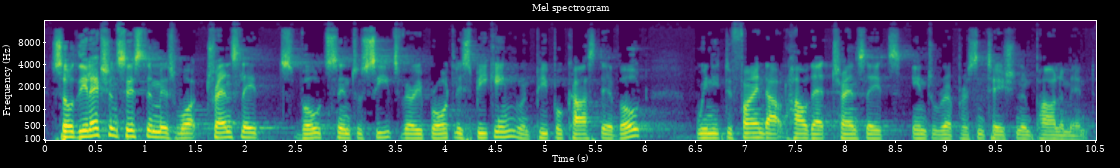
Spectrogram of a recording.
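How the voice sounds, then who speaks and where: A man from Denmark giving measured, formal opening remarks at a public lecture, with careful phrasing and the odd self-correction. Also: medium pitch, fairly even intonation. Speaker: speaker introducing a public lecture. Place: lecture hall. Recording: reverberant lecture hall.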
